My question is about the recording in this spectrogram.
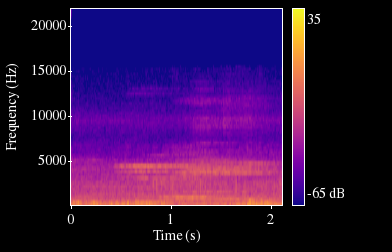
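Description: Low, steady background rumble with a faint high whine through the middle of it.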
